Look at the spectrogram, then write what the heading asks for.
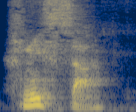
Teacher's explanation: It is an example of the voiceless N that exists in Old Norse. That's spelled HN. · It may even sound a little weird, but it's not too crazy. It's just essentially an N pronounced without your vocal cords.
